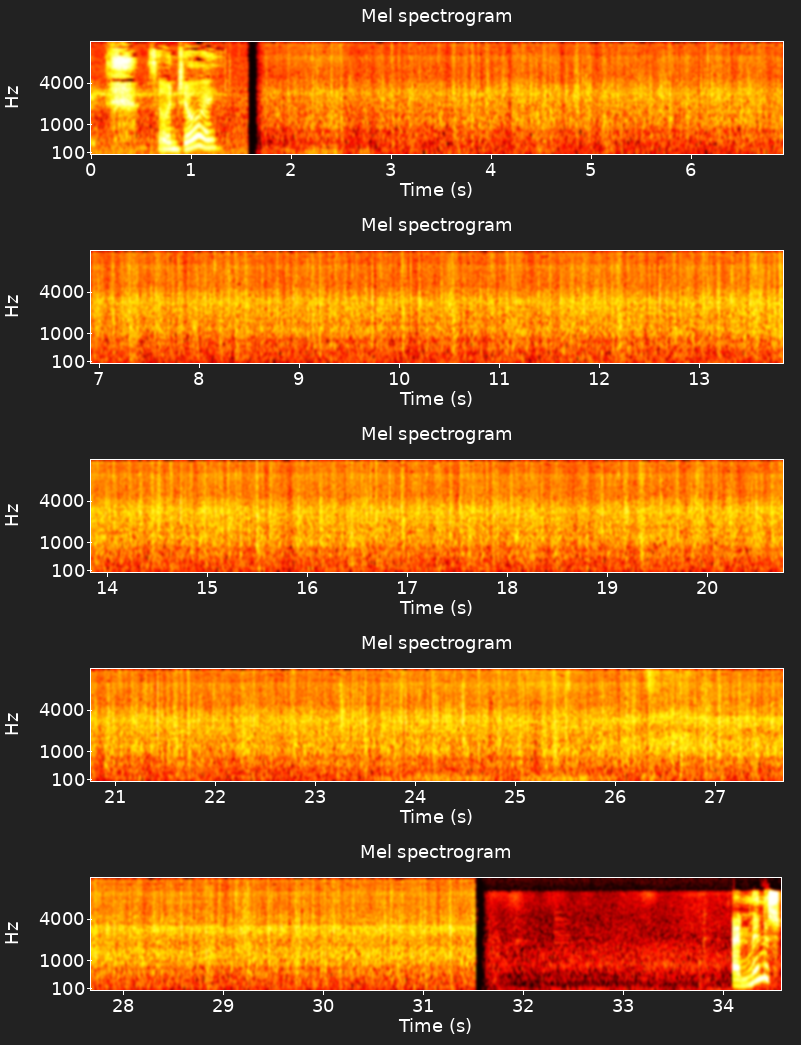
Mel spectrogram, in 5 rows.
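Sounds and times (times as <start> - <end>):
speech: 0.0 - 1.4, 34.2 - 34.5
rain drumming on a car roof and windows: 1.6 - 31.6
low rumble: 23.5 - 26.5.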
